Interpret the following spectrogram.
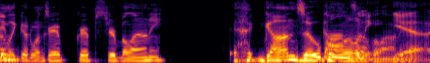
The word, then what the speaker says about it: Baloney: It's baloney, not the way real baloney is spelled.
